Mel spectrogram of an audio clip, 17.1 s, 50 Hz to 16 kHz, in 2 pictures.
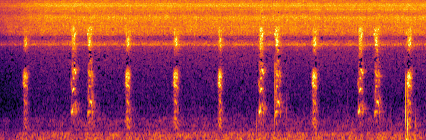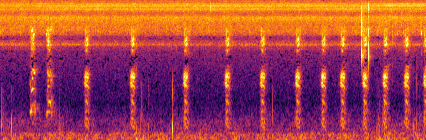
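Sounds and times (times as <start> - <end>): dog yaps through phone speaker: 1.4 - 2.7, 5.2 - 5.7, 7.2 - 7.7, 9.2 - 10.4, 13.0 - 15.5.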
